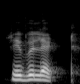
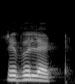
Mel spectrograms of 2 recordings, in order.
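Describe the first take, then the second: No difference in how they are said.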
